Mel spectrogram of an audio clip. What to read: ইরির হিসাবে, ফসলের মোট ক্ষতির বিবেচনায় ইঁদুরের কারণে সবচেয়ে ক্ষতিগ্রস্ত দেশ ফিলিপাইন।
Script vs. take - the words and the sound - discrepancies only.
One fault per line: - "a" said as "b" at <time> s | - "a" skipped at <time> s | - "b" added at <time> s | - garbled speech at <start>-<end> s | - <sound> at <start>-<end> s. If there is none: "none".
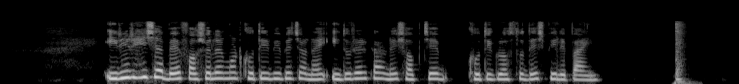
- thud at 6.7-7.0 s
